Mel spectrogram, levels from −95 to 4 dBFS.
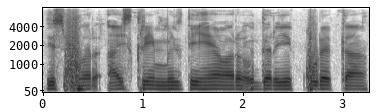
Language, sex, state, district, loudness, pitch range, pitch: Hindi, male, Rajasthan, Barmer, -15 LUFS, 120-125 Hz, 120 Hz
